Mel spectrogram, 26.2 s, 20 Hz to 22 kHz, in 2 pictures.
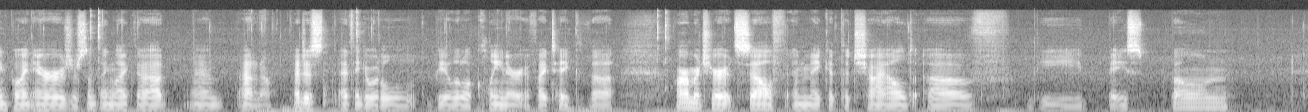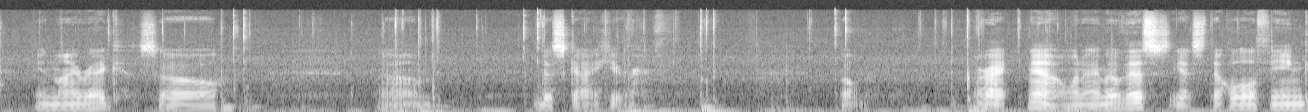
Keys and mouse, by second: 0.3 g, 0.9 right click, 1.3 middle click, 2.8 g, 4.2 middle click, 5.6 g, 8.4 middle click, 10.0-13.0 middle drag, 15.6 shift+right click, 16.5 middle click, 17.4 ctrl+Tab, 18.5 right click, 20.1 ctrl+p, 22.7 ctrl+Tab, 23.7 g.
